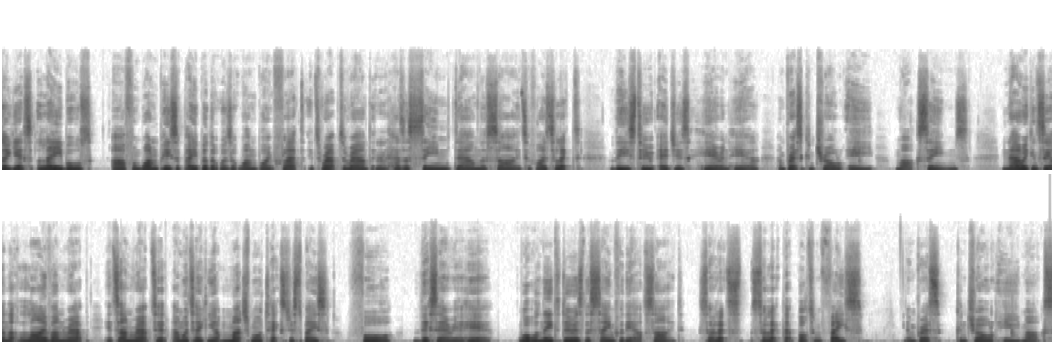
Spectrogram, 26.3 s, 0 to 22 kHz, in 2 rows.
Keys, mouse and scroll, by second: 6.3 click, 7.6 2, 8.0 click, 8.7 shift+click, 11.1 ctrl+e, 19.3-22.9 middle drag, 22.9 3, 23.5 click.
